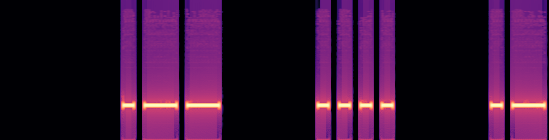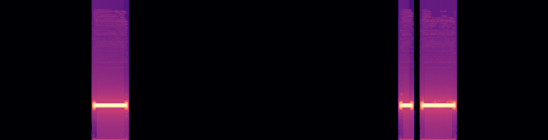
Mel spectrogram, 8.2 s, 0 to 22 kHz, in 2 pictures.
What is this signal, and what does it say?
Morse code, heard as a keyed tone, about 15 wpm, spaced as for 8 wpm, 1000 Hz. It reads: WHAT A
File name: qotdfiles / 8wpm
